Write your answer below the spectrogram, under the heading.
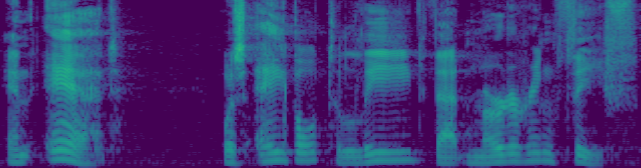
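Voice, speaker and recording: A man's voice: medium pitch, slow. Man preaching in a reverberant sanctuary. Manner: dramatic, varied pacing with hushed drops. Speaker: pastor. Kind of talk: sermon storytelling. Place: church sanctuary.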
